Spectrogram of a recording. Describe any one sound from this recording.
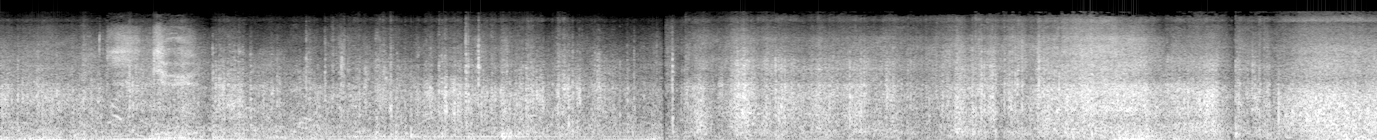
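A sled slides and scrapes fast over snow.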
